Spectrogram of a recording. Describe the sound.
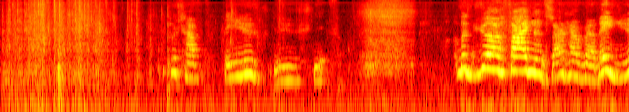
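A loud, noisy sniff rushes in at lunchtime, a single breathy burst between stretches of voices talking.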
